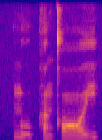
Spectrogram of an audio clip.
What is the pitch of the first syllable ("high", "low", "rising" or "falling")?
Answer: low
